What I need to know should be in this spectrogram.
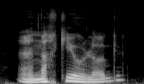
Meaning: archaeologist (someone who is skilled, professes or practices archaeology)
- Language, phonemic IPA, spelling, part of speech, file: French, /aʁ.ke.ɔ.lɔɡ/, archéologue, noun, Fr-archéologue.ogg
